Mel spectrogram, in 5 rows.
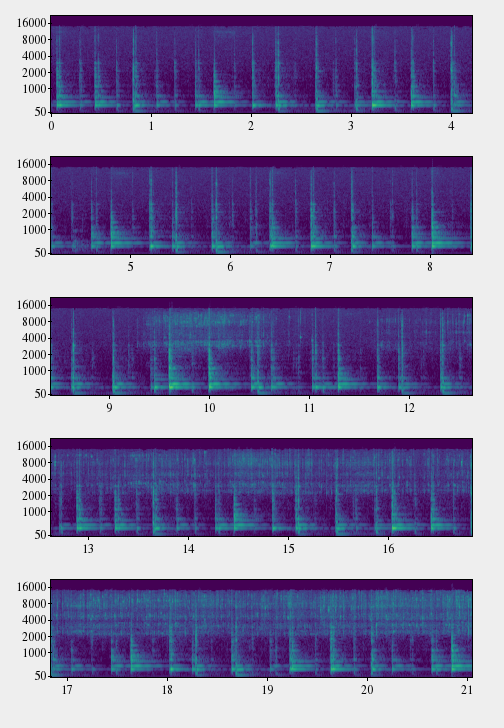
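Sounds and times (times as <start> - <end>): quick struck percussion notes: 9.2 - 21.0
brief hiss: 9.3 - 16.6.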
